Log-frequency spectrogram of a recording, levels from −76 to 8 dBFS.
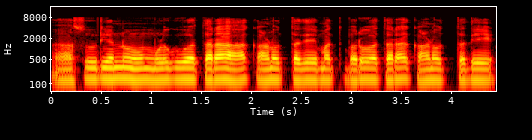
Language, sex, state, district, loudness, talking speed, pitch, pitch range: Kannada, male, Karnataka, Bellary, -18 LUFS, 120 wpm, 130 Hz, 130-135 Hz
